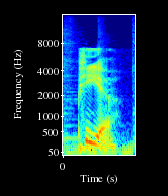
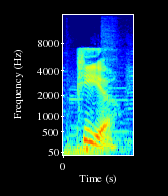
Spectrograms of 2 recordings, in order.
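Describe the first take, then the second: First: It sounds like the English word 'pay'. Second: The same.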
